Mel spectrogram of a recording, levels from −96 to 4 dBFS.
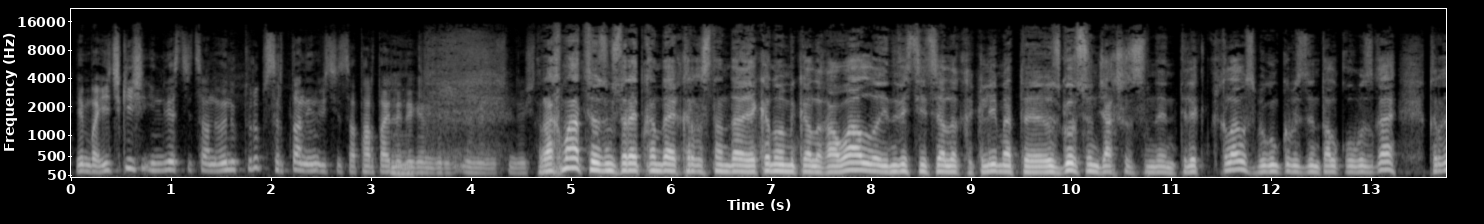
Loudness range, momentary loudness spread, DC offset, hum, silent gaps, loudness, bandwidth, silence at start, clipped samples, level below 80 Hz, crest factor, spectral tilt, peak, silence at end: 11 LU; 16 LU; under 0.1%; none; none; -24 LUFS; 15 kHz; 0.05 s; under 0.1%; -64 dBFS; 16 dB; -6 dB/octave; -8 dBFS; 0 s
